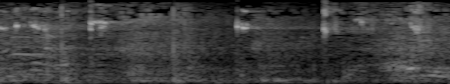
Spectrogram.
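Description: A basketball being dribbled on a hardwood court: a few sharp, irregular bounces, with short sneaker squeaks in between.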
